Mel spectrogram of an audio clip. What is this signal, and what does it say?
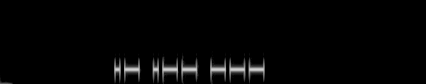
Morse code, heard as a keyed tone, about 25 wpm, 700 Hz. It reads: AWO
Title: USA Call Sign Postfixes - 3 Letters 25wpm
